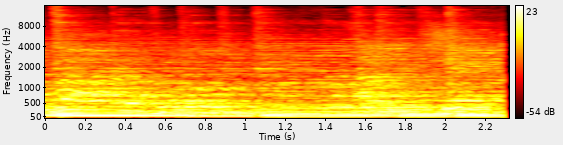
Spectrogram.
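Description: Church choir and congregation singing a hymn over instrumental accompaniment with a sustained bass line.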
